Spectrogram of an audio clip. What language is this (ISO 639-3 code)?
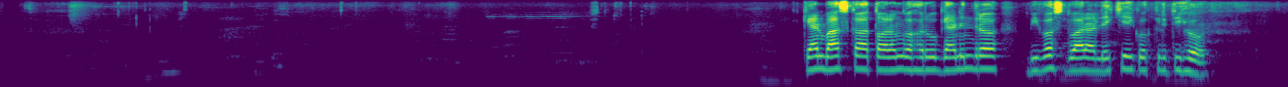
nep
